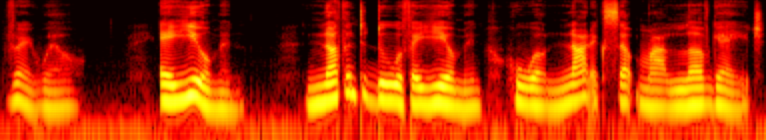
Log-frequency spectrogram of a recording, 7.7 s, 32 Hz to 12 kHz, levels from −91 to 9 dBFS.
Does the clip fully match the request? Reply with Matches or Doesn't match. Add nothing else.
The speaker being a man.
Doesn't match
